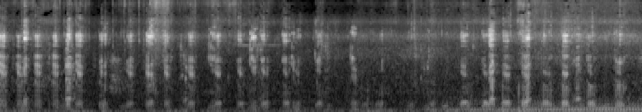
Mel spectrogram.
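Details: A wild boar sow giving birth gives a rapid run of harsh grunts and squealing snorts in close succession.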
